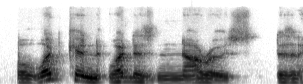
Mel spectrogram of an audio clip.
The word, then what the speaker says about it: Nowruz: And the pronunciation is like no, which is new. Ruz, and Ruz is day. So it's Nowruz, but the way we write it in English is Nowruz, Nowruz. – Nowruz.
